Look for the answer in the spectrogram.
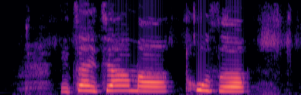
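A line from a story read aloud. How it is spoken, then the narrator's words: Called from outside door. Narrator (Chinese): 有人在门外喊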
